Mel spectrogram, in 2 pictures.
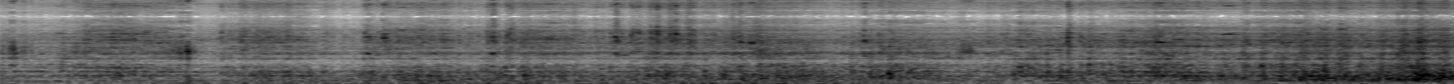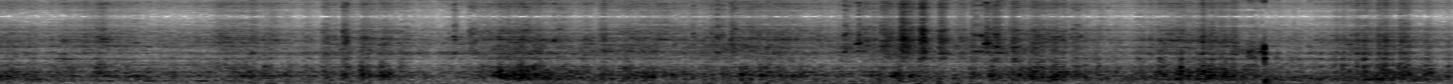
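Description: Freight train cars rolling past at close range, steel wheels rumbling and clacking on the rails. The sound swells louder several times as different cars go by.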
